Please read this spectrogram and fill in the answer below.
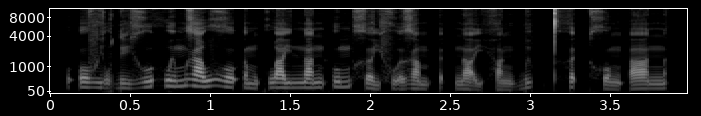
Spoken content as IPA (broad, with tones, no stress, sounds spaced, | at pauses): ʔ o˧ v ḭ˧˨ w ɗ i˨˩ ɣ u˨˦ h w ɨ˨˦ m ɣ a˨˦ w ɣ o˨˦ ʔ ə˨˩ m k w a˧ j n a˨˦ n ʔ u˨˦ m x ə˧˩ j f ṵ˧˨ ə̯ ɣ a˨˩ m ʔ ə˨˩ t̚ n a̰ː˧˨ j h a˨˩ ŋ ɓ ɨ˦˥ p̚ t̪ʰ ə˦˥ t̚ x o˨˩ ŋ ʔ a˧ n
